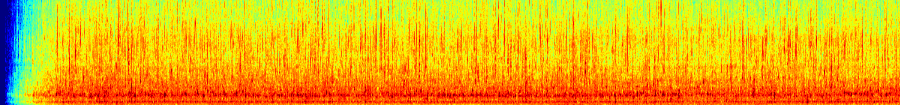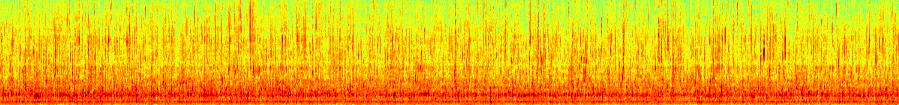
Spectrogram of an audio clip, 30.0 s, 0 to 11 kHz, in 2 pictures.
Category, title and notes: Soundscapes > Nature
Snow melt trickle. Bragg Creek Alberta. April 4, 2025. 1155 MDT
Recorded April 4, 2025 1155 MDT at Beaver Flats Ponds west of Bragg Creek Alberta. Small snow melt trickle entering beaver pond. 15° C, sunny, low winds. Recorded with Rode NTG5 supercardoid shotgun microphone in Movo blimp on pole, deadcat wind protection. Mono. Low cut 100 Hz, normalization, content cuts, and fades in/out in Izotope RX10. Thank you!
